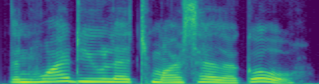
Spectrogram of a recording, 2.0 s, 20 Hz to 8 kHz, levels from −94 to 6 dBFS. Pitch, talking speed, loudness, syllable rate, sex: 255 Hz, 210 wpm, -13 LUFS, 5.1 syllables/s, female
